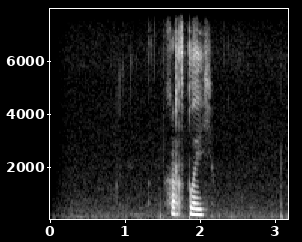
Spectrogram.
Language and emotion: Russian, neutral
